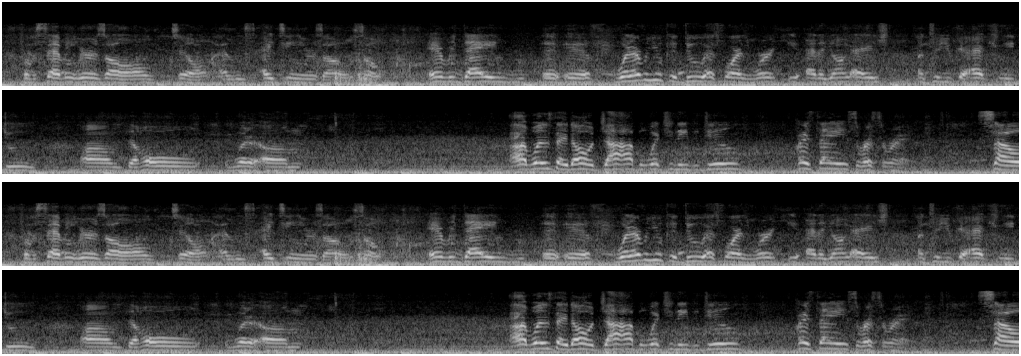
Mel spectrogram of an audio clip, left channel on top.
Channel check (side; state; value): both; identical; correlation 1.00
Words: from 7 years old till at least 18 years old. So every day, if whatever you could do as far as work at a young age until you can actually do the whole the whole job of what you need to do per se, it's a restaurant.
